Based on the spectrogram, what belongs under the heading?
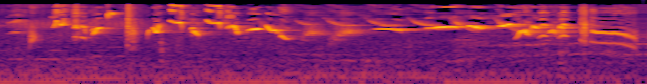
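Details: Greater green leafbird, a lively, gacor singer, pouring out a rapid run of sweet whistled and slurred notes, rising and falling phrases packed closely together, ending in a sharp downward sweep; faint low hum underneath.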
